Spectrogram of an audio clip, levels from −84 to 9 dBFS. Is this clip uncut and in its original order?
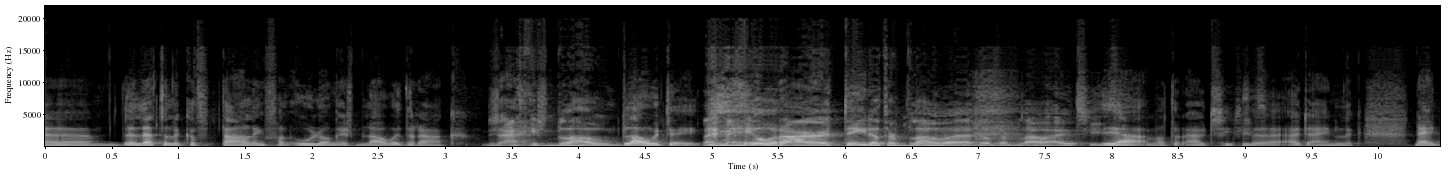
no; 1 cut; at 8.3 s

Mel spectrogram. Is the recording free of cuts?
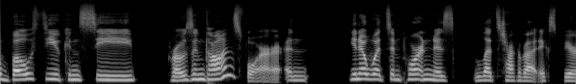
yes; 0 cuts

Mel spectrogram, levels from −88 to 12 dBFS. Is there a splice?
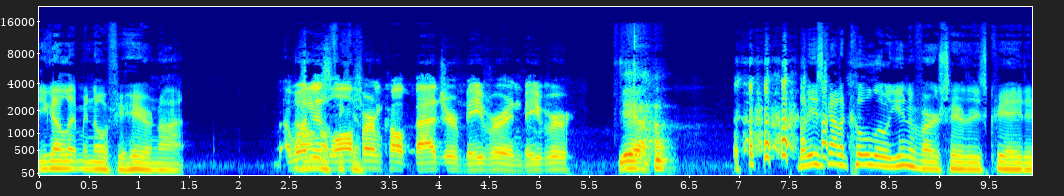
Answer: no; 0 cuts

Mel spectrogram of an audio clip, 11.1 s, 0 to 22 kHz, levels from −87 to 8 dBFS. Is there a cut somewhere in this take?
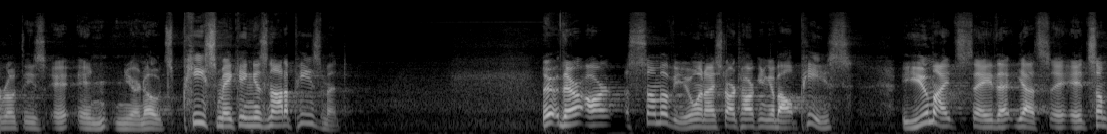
no; 0 cuts

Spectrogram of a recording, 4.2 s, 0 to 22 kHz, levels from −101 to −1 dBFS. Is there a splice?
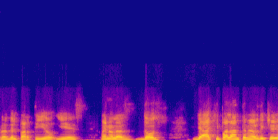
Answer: no; 0 cuts

